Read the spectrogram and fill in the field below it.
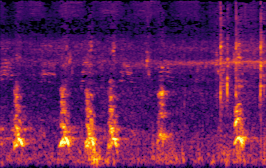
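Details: At a Daegu abandoned-dog shelter in South Korea, a dog gives short, hoarse, mid-pitched barks at uneven intervals, roughly six barks in four seconds, with faint clatter in the background.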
